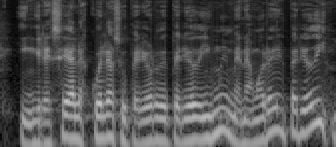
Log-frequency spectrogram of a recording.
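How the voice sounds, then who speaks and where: Man's somewhat breathy voice, dark and mellow in tone, against a quiet background. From Mendoza, Argentina. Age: 70s. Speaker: television journalist. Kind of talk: interview monologue. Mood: warm, reflective, engaged. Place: studio. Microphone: lapel.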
